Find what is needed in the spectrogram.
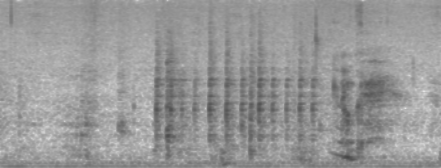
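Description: A quick, faint run of small wet clicks as fingertips press and slide a soaked, slippery sheet mask onto the nose, lasting about a second, starting about a second and a half in.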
